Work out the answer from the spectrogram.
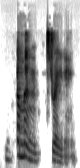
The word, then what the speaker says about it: demonstrating: So it'd be demonstrating, demonstrating. So the first syllable is the stress, and the second stress is not the second syllable; it's the third syllable.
